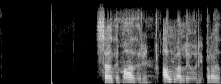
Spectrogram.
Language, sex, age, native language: Icelandic, female, 30-39, Icelandic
